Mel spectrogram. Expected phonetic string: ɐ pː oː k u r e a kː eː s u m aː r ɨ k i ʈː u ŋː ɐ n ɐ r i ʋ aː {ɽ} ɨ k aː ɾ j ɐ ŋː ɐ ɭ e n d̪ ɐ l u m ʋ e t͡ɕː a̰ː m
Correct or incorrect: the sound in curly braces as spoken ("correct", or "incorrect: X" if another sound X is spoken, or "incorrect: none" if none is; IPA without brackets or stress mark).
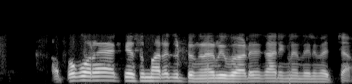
correct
